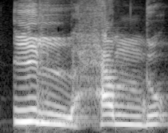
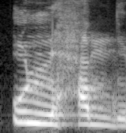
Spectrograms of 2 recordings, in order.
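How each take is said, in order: First: The word begins with an i vowel. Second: The word begins with a u vowel. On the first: "On ne dit pas Ilhamdou" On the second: "ou Ulhamdou"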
